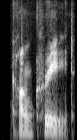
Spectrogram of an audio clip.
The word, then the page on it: concrete: American English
